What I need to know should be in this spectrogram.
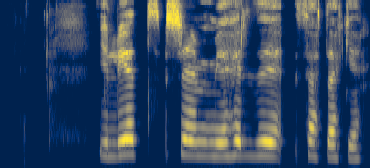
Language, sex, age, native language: Icelandic, male, 12, Icelandic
